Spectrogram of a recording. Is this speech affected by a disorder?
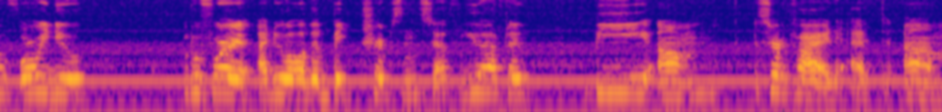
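Yes: cerebral palsy; caused by stroke at age one, wheelchair user; able to talk.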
